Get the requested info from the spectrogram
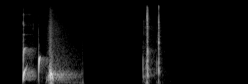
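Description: Intro sound effects for a logo animation: two quick rising blips, then a thump that rings briefly. About a second later come two sharp clicks in quick succession.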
